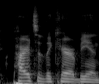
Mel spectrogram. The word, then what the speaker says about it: Caribbean: Also, it's Caribbean, not Caribbean. I keep saying Caribbean, but it's Caribbean, Pirates of the Caribbean. – But that sounds stupid. – But that's how it's pronounced.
